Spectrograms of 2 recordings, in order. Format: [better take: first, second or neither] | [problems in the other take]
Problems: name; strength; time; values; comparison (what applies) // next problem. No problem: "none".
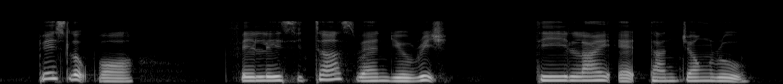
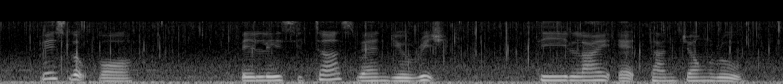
first | background sound (Rain); 7 dB below the speech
